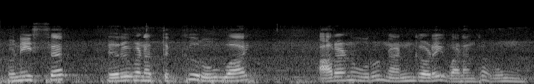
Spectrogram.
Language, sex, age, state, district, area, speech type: Tamil, male, 45-60, Tamil Nadu, Pudukkottai, rural, read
